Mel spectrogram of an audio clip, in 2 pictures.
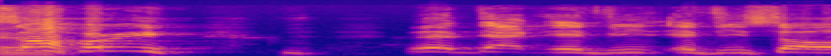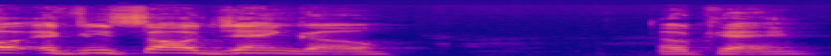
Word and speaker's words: Django: Sorry, that if you saw Django, okay, the D is silent.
